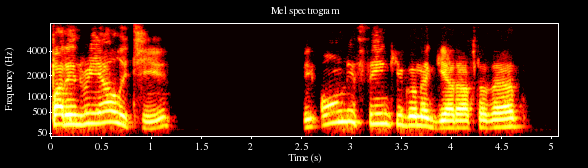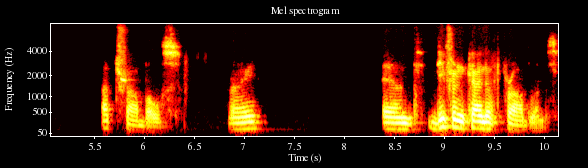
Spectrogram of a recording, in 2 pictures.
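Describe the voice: Slowly and with long, frequent pauses, a man with a fairly high, dark and mellow voice speaks with vocal fry and lively intonation.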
